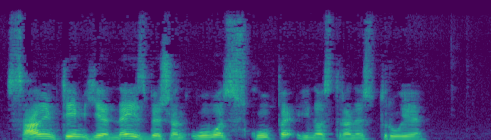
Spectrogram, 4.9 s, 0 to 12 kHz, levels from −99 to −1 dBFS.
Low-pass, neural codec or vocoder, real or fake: 10.8 kHz; none; real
